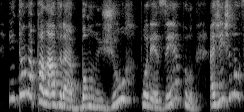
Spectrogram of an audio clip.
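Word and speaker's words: bonjour: Então, na palavra bonjur, por exemplo, a gente não fala bonjou, a gente fala direto bonjur.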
